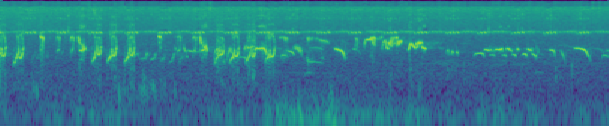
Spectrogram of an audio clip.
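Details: Agitated white-rumped shama singing, played as lure audio to stir other shamas to fight and sing, mixed with nature and river sounds: dense bursts of varied whistled notes and rising-falling slurs, over a steady high insect drone and low rumble.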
